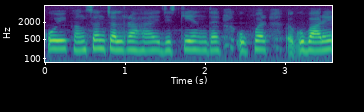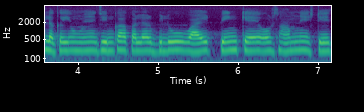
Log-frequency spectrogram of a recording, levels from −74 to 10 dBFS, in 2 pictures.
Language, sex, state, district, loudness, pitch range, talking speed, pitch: Hindi, female, Rajasthan, Bikaner, -18 LUFS, 195-210 Hz, 185 wpm, 200 Hz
